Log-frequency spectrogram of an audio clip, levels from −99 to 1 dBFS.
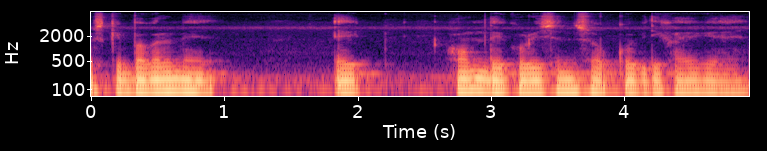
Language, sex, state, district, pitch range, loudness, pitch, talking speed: Hindi, male, Arunachal Pradesh, Lower Dibang Valley, 85-90 Hz, -16 LUFS, 85 Hz, 145 wpm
